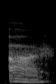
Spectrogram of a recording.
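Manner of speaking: ar said alone, loud and pushed; stressed first syllable ar. Shown as a demonstration. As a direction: hit the opening "ar" hard. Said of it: "the stress is at the front of the word".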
